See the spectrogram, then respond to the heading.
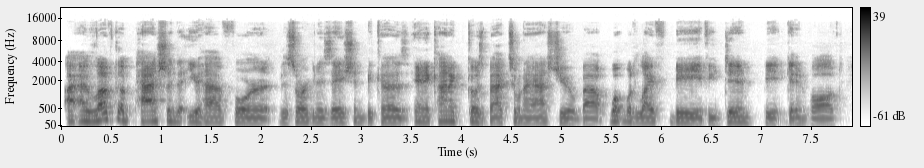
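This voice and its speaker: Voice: mid-range voice, fairly even intonation, brisk, few pauses, a bit bright. A podcast host asking long, rambling questions and repeating words while framing them. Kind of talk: casual interview questions.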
